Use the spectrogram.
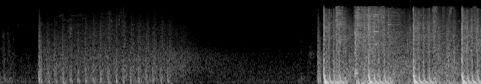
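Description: Rapid automatic gunfire aimed at the player in a shooter video game, a fast rattling burst that fades out, then after a short lull a much louder, denser barrage of close shots with sharp cracks.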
